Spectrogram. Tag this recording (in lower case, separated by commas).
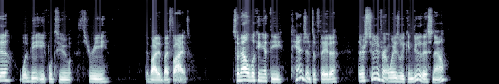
speech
